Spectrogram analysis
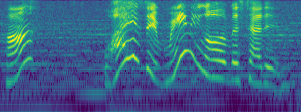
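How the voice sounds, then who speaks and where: Squeaky, very high childlike fairy companion. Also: female voice, wildly swooping pitch, normal speed, exaggerated voice. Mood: surprised curiosity. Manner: exclaiming, hesitant questions. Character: small childlike fairy companion, curious, blunt, excitable. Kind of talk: video game voice acting. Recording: loud background music.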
